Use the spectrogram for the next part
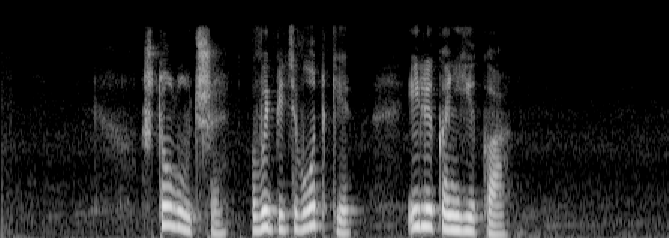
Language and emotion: Russian, neutral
